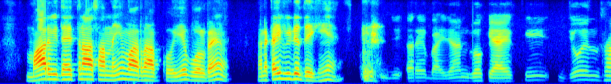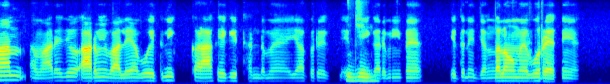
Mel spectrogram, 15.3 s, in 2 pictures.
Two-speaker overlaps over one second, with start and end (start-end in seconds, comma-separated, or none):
none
